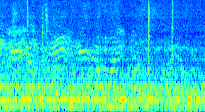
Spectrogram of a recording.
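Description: A steady, unchanging mechanical hum, with faint voices over it in the first second.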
